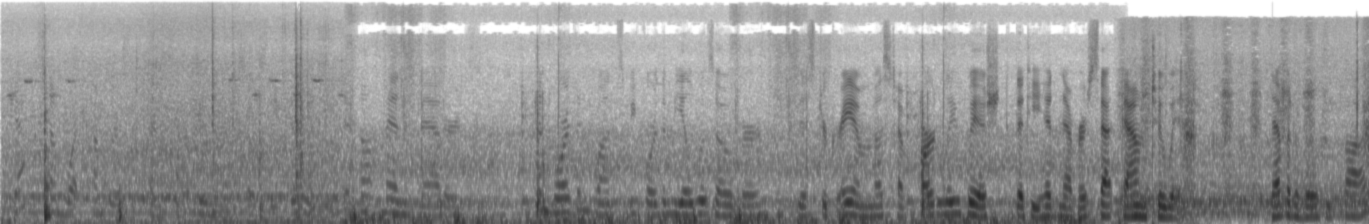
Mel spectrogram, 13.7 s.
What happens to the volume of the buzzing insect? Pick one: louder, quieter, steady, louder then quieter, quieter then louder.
steady.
